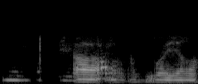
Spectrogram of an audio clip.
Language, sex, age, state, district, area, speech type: Assamese, female, 60+, Assam, Kamrup Metropolitan, urban, conversation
